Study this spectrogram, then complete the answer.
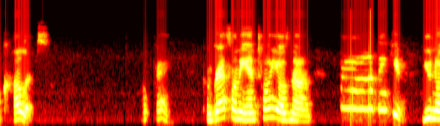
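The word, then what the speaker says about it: Antonyos: Antonio's, yes. I think they took the word Tony, and then they added the, you know what I'm saying? And make it kind of colored.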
